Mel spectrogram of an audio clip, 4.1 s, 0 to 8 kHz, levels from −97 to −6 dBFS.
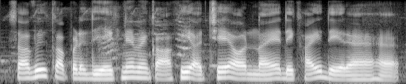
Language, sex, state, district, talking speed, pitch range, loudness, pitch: Hindi, male, Jharkhand, Garhwa, 175 wpm, 120-155 Hz, -13 LUFS, 130 Hz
